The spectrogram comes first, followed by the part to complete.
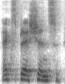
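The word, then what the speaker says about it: expressions: बोल रहे हैं, और यहाँ पर डबल एस आया है तो इसको ज नहीं बोलेंगे, इसको स ही बोलेंगे। एक्सप्रेशंस, बेशक ये वोवल के बीच में आया है, ठीक है, ऐसे इसको प्रोनाउंस करते हैं।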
